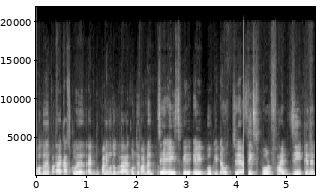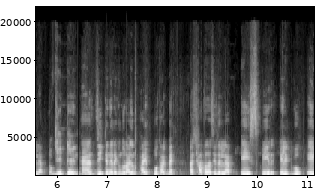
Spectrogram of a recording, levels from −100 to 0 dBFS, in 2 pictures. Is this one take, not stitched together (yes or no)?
no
